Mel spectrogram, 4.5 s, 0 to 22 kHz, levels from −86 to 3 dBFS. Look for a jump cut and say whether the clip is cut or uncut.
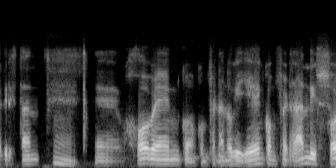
uncut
